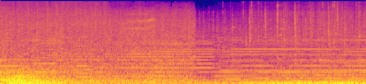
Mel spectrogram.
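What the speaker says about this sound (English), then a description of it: "would you mind if we get out of the rain, please?" Rain falls in the video game A Plague Tale: Innocence, a steady, moderate wash with a deep rumble early on that fades, and no voices heard.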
